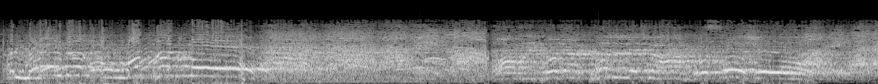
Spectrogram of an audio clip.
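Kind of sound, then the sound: crowd, rally crowd chanting slogans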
